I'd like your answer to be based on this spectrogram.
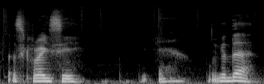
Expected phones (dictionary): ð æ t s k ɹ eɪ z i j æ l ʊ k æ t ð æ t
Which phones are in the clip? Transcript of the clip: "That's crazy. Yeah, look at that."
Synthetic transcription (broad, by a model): ð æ t s k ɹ eɪ s i j æ l ʊ k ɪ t ð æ t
